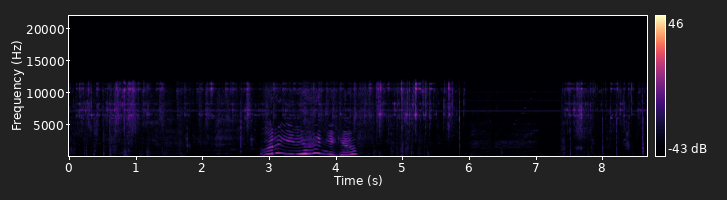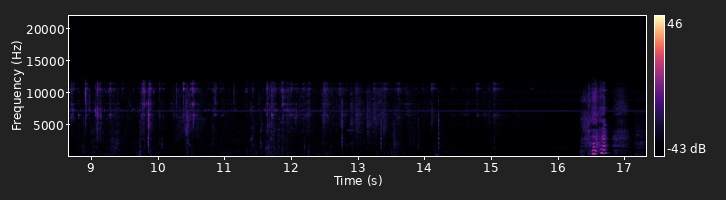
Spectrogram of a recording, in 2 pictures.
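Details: Chihuahua giving a wavering, high-pitched whine with rich harmonics for just over a second, rising and falling in pitch; a shorter sharp burst follows near the end, over a low steady hum and some quiet household talk.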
